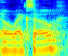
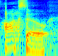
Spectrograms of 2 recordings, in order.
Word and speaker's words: OXO: oxxo spelled oxo some people might actually say oxo it's actually pronounced ox 0 they're a company that makes tools to make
